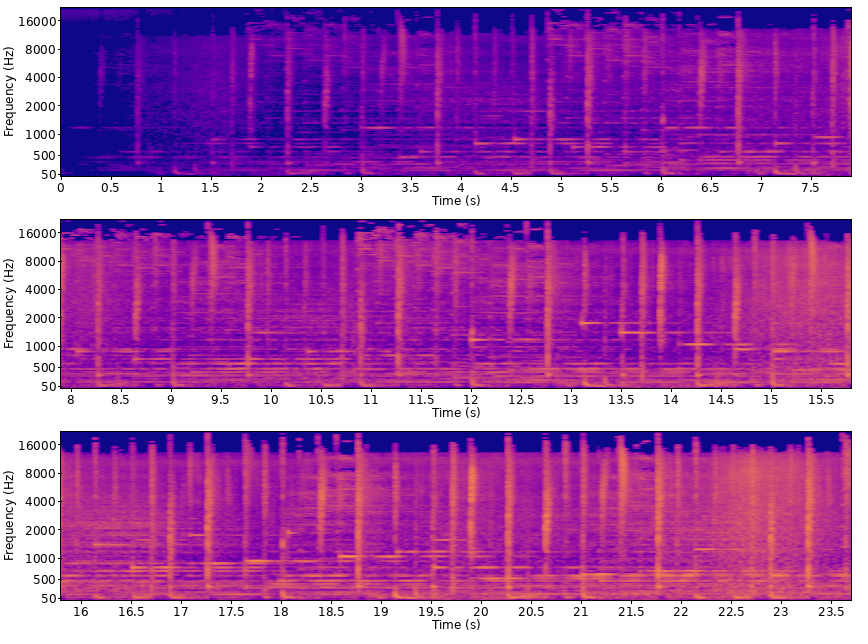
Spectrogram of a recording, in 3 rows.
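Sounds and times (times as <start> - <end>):
ocean water: 1.6 - 23.6.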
